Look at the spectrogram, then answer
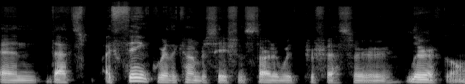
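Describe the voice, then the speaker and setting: The man's voice has a dark, mellow tone. Its pitch sits fairly low. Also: ordinary pitch variation, moderate pace. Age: 60s. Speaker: psychiatrist and spoken word organizer. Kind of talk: casual chat.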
